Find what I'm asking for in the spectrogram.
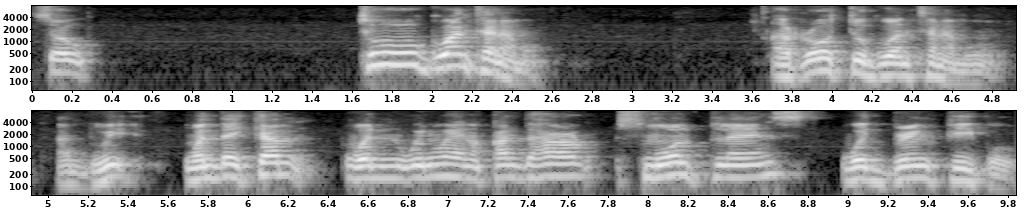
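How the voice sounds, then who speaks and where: With a Yemeni accent, a high-pitched man speaks at a fairly slow pace with lively intonation and long, frequent pauses. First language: Arabic. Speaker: former Guantanamo detainee, writer, advocate. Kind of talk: podcast interview answer.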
